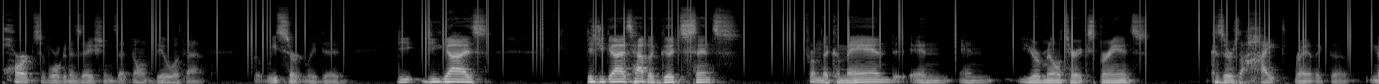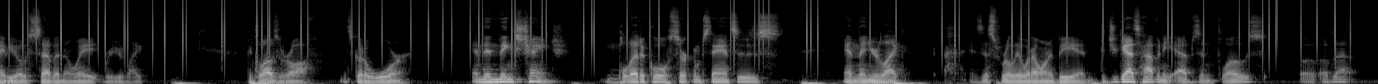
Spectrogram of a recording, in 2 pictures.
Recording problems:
crackle, like an old record; loud; 10 dB below the speech

